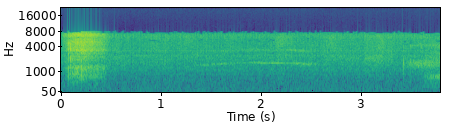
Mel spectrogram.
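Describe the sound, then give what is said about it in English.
A child has their nose blown by an adult: a short, loud, breathy burst at the start, then quiet, then a second blow starting near the end, with no talking. “I'll blow your nose real quick.”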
